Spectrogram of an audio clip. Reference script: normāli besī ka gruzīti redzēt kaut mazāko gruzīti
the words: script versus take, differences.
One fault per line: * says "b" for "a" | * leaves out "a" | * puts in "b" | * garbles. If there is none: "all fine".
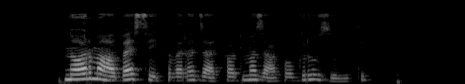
* says "var" for "gruzīti"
